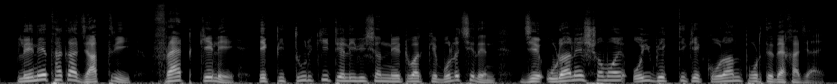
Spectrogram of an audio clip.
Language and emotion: Bengali, neutral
